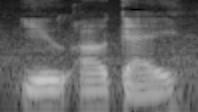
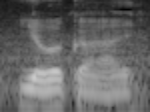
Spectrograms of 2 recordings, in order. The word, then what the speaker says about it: Uruguay: It is not you are gay. It's Uruguay.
